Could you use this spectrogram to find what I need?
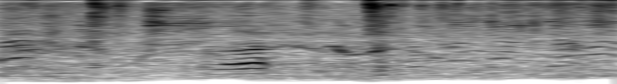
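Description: Onions rattle into a plastic basket.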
